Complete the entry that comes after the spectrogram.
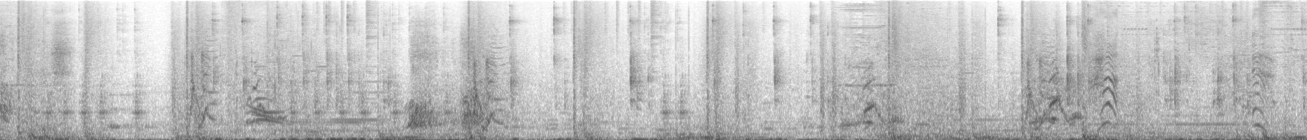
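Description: Dire Howl, a wolf creature in the video game Palworld, gives repeated short barks and yips amid thuds and impact crashes of combat, loud and busy throughout.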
